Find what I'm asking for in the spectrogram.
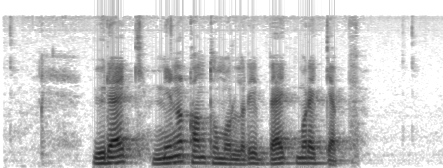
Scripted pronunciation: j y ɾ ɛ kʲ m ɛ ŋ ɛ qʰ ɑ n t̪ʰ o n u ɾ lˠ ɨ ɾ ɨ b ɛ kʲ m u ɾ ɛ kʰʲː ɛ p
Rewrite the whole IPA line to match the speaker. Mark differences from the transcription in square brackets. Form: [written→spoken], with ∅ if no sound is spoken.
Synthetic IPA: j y ɾ ɛ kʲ m [ɛ→e] ŋ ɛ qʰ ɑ n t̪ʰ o [n→m] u ɾ lˠ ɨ ɾ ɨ b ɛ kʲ m u ɾ ɛ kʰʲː ɛ p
